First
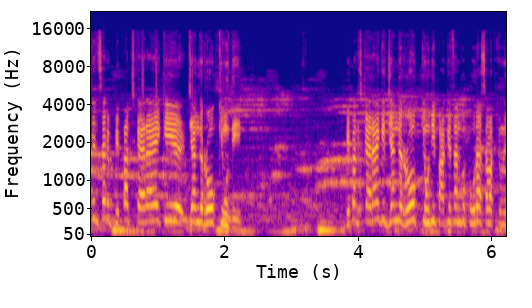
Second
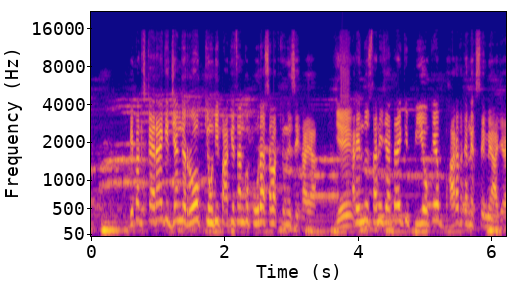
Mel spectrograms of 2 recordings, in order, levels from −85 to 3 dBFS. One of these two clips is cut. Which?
second; 1 cut; at 3.9 s

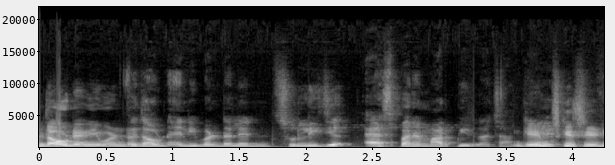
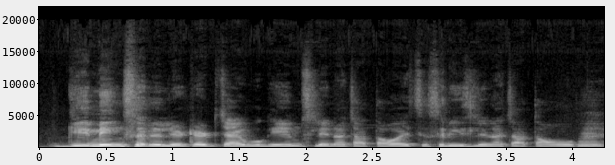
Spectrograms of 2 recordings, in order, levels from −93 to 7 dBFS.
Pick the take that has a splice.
first; 1 cut; at 3.3 s

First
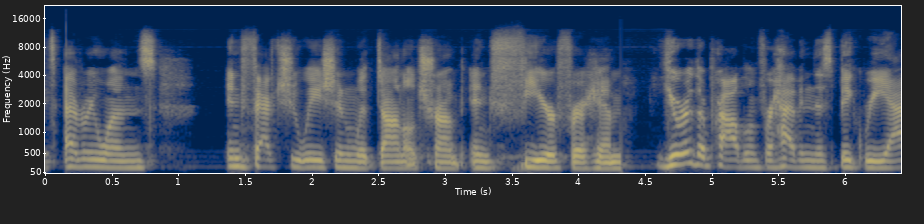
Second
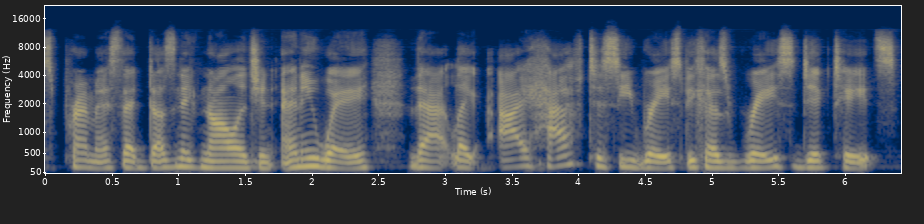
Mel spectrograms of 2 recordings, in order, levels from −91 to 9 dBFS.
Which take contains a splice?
first; 1 cut; at 4.4 s

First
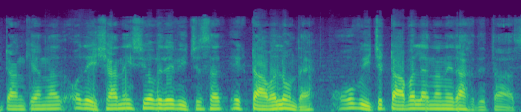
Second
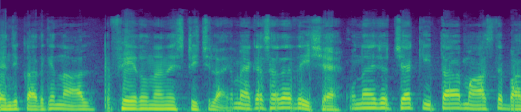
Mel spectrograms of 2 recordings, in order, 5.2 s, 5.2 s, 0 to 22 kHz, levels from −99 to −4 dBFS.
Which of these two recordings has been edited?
second; 3 cuts; at 1.0 s, 2.3 s, 3.5 s

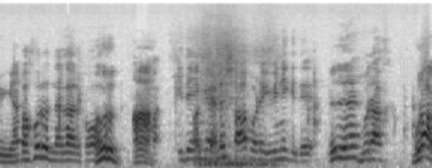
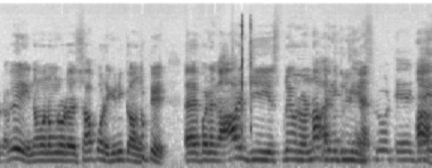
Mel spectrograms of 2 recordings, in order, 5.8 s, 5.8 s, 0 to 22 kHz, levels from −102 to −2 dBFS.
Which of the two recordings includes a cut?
second; 1 cut; at 1.9 s

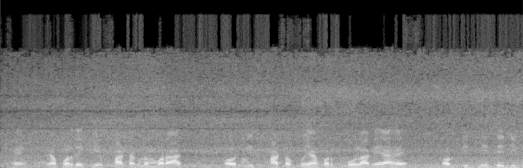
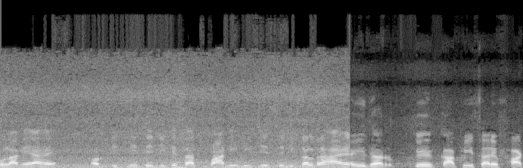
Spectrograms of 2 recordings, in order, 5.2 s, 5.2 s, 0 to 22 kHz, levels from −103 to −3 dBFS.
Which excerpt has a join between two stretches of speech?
second; 1 cut; at 3.5 s

